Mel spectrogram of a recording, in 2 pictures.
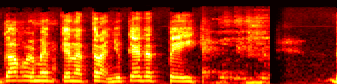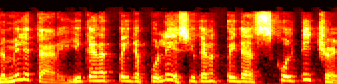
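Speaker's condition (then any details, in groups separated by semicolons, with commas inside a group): No condition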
